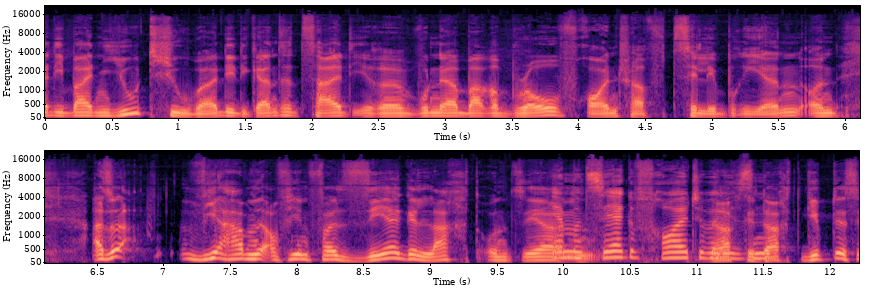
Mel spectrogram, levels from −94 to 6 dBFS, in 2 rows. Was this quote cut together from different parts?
no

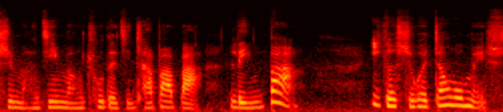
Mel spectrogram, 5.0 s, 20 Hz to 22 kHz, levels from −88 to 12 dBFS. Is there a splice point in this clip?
no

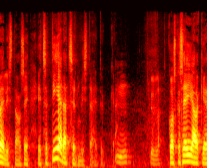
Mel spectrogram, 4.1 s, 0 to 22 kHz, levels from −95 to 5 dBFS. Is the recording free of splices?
yes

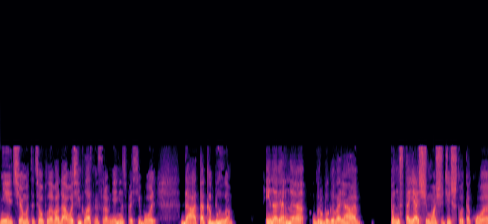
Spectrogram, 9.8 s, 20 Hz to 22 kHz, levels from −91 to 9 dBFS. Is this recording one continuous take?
yes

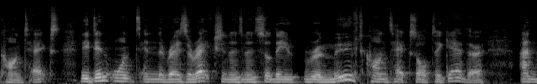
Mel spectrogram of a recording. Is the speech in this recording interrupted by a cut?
yes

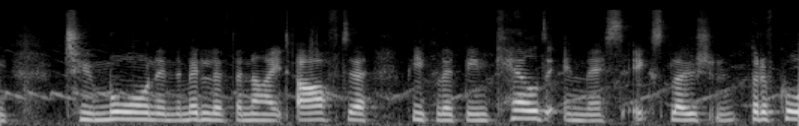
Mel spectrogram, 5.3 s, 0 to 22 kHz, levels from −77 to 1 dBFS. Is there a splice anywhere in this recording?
no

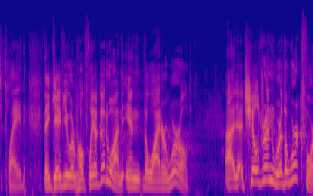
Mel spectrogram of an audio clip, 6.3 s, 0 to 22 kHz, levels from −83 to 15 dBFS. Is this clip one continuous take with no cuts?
no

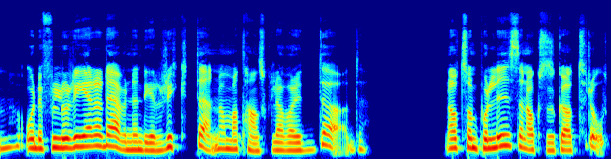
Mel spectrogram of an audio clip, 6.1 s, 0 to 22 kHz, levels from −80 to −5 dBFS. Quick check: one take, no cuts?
yes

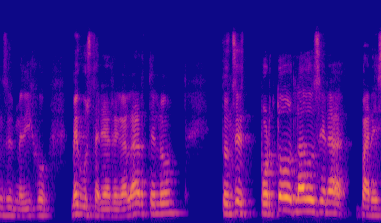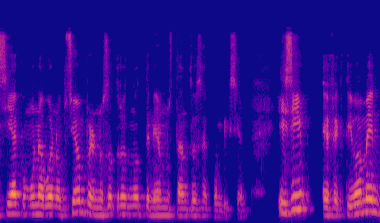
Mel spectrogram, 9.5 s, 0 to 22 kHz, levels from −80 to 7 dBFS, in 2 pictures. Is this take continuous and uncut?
yes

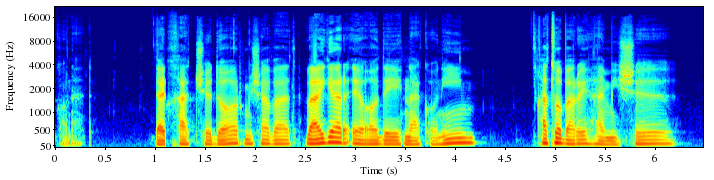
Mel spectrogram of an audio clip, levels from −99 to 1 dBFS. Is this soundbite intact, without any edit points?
no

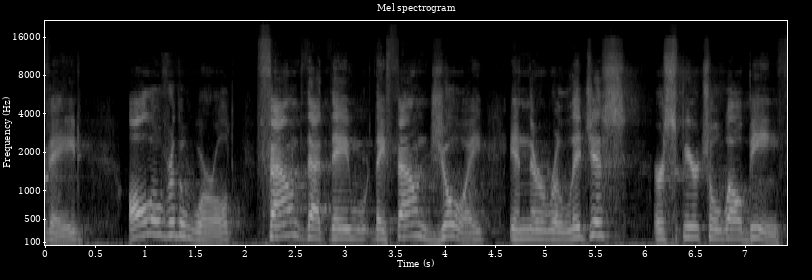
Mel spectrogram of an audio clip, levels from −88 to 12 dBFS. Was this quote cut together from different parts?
yes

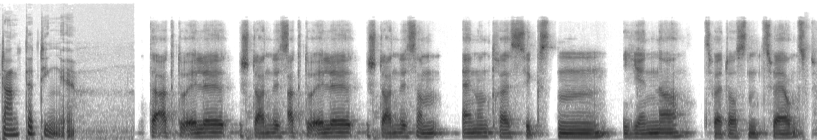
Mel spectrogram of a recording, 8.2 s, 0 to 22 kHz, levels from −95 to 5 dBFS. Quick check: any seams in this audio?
yes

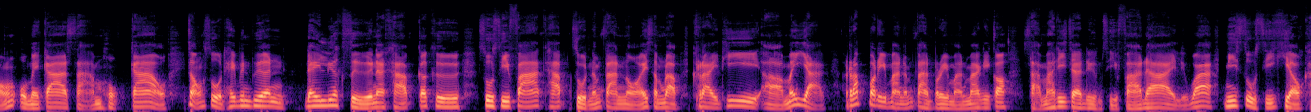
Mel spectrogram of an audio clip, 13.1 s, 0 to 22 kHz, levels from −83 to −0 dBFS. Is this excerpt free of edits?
no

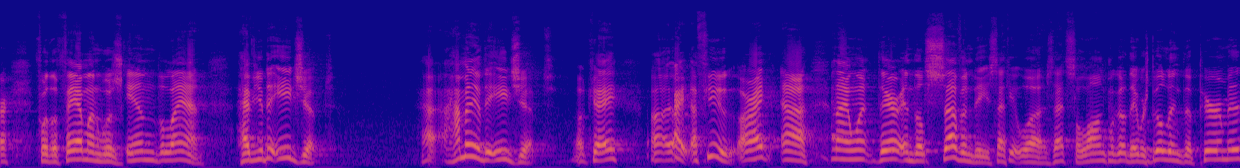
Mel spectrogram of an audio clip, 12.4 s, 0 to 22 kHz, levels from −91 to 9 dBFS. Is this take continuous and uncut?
no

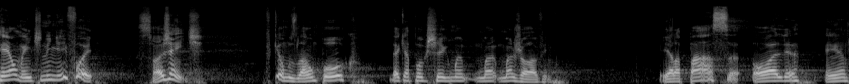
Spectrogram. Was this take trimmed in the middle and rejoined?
no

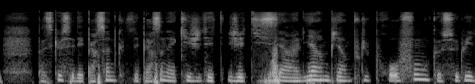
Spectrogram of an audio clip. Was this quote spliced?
yes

